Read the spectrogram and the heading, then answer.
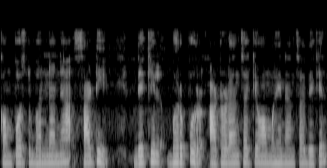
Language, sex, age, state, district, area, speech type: Marathi, male, 18-30, Maharashtra, Nanded, rural, spontaneous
